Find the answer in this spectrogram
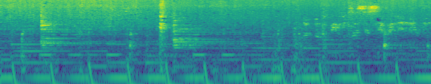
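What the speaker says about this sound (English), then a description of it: "Onions, saute the onions." Onions sauté in hot cooking oil and olive oil, giving a steady loud sizzle and crackle with repeated scraping stirs of a utensil against the pan, close by, with no talk.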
